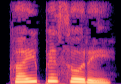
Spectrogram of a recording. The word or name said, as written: ಕೈಪೆಸರ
